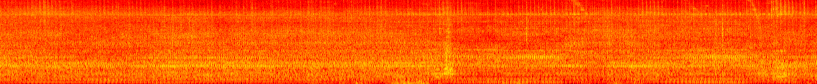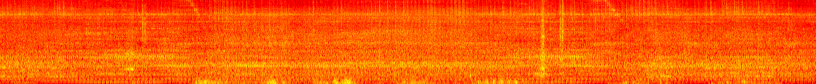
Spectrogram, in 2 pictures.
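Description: Garden tractor engine running steadily as the tractor is driven slowly, with irregular low thumps in the last third.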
